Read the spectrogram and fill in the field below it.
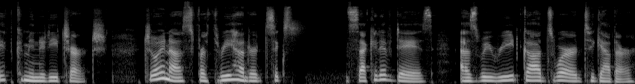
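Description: From 2.91 to 3.47 s the speech smears into a fading buzz, then jumps to "days as we read", 0.55 s lost: likely a long network dropout.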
